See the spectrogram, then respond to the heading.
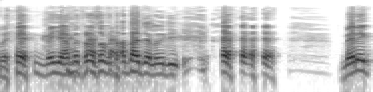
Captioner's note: laugh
